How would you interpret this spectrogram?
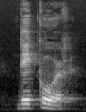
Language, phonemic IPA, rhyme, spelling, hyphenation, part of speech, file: Dutch, /deːˈkɔr/, -ɔr, decor, de‧cor, noun, Nl-decor.ogg
- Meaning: 1. stage setting, decor, scenery 2. decor; decoration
